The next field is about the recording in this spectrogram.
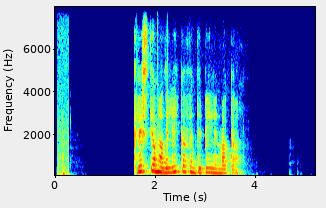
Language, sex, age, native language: Icelandic, female, 40-49, Icelandic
